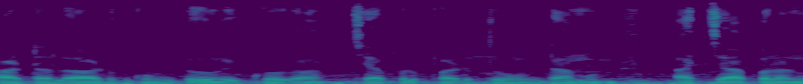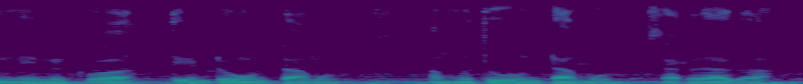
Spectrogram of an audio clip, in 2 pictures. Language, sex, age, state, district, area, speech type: Telugu, male, 18-30, Telangana, Mancherial, rural, spontaneous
